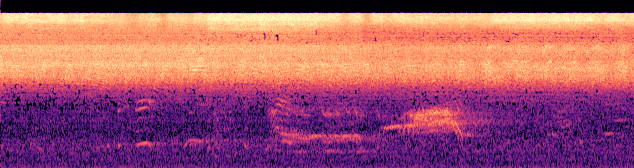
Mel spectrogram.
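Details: Summer cicadas calling over a school playground, self-recorded: an unbroken, high, sizzling buzz fills the recording while faint children's or people's voices rise and fall in the background.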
